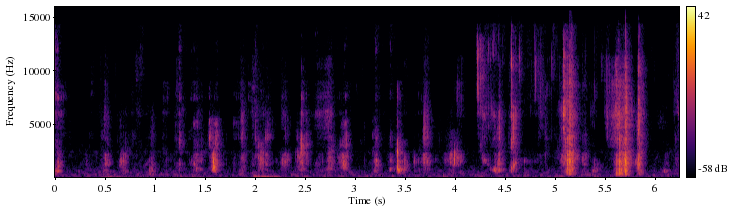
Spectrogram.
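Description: Close-miked chewing of a handful of rice with beef tripe curry and spinach: wet, squishy mouth sounds and smacking, with a run of louder crunchy bites near the end.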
